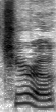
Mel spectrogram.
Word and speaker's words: Ciro: My understanding is that it's Ciro because it's Italian.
